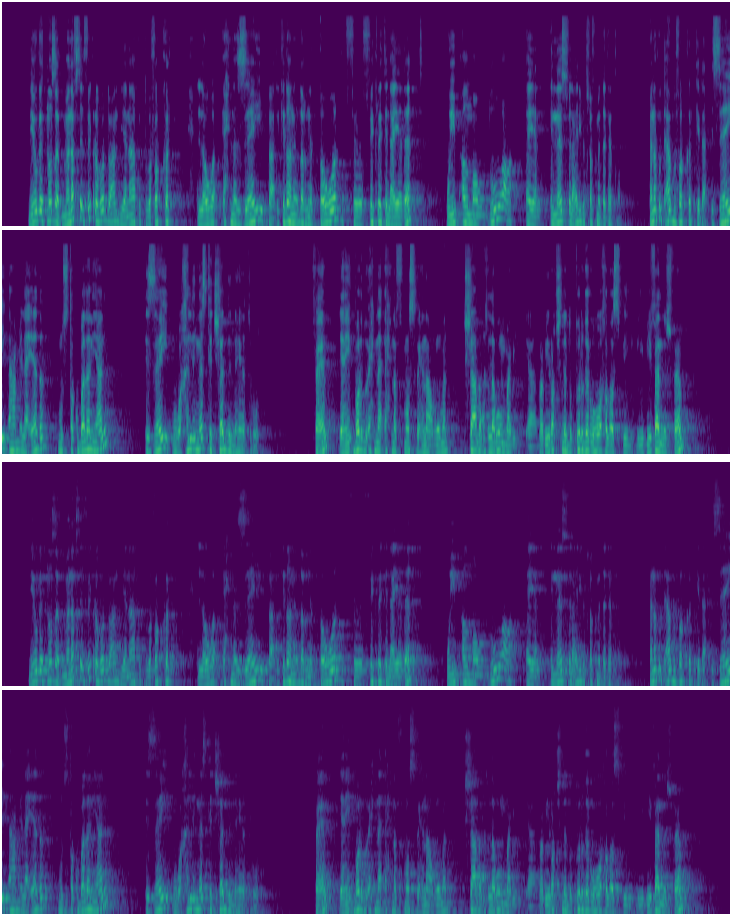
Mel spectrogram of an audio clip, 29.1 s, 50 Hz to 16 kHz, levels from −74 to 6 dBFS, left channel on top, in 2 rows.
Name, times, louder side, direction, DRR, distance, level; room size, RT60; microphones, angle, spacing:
voice 1, 0.5-3.3 3.9-8.2 8.9-10.2 10.5-12.4 12.9-16.7 17.4-19.7 20.8-23.5 23.8-28.2, left 7 dB, 80° left, 17 dB, 0.4 m, -27 dB
15.5 x 14.0 x 2.4 m, 1.2 s
head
